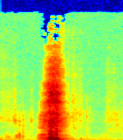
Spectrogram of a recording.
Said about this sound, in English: sorry, I've got a sniffle.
